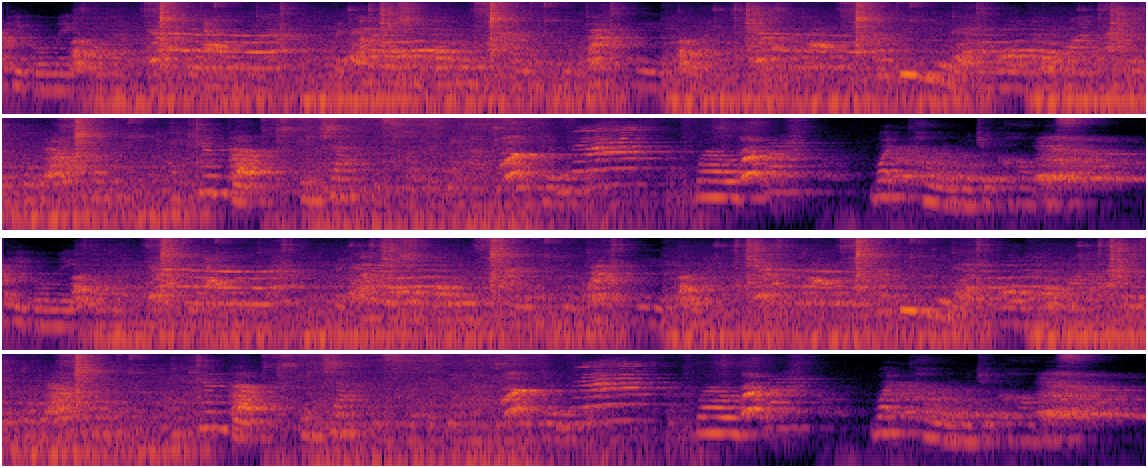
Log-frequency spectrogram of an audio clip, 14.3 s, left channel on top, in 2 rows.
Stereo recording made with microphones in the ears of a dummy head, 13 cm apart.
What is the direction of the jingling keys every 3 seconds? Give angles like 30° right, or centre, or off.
60° left, 20° left, centre, 50° left, off.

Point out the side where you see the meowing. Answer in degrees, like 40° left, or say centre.
30° left.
